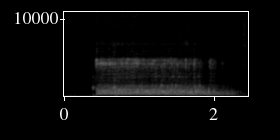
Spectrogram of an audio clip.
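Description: A loud, buzzy fart noise from a push-button toy fart machine, which plays a different fart with each press, blasts suddenly and holds steady for about two seconds before tapering off, with no talking.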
